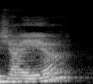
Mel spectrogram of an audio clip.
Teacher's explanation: esse é vira um ééé, ele se prolonga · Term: vogais mais longas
